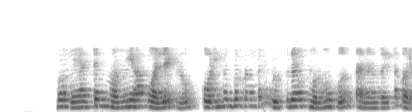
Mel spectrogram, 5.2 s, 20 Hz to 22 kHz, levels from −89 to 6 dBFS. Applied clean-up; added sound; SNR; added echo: neural mask model DeepFilterNet 3.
